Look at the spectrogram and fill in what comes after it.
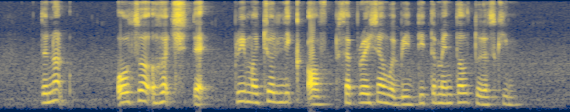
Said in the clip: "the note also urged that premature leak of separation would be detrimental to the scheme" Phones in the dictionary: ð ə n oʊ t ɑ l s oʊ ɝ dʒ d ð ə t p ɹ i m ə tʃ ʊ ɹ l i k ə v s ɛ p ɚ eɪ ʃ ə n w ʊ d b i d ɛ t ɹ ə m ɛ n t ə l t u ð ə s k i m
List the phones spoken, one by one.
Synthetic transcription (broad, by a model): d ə n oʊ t ɑ l s oʊ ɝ tʃ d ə t p ɹ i m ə tʃ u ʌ l i k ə f s ɛ p ɚ eɪ ʃ ə n w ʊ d b i d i t ə m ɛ n t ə l t u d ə s k i m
